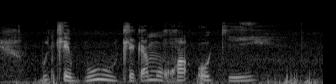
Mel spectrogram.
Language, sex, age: Southern Sotho, female, 22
